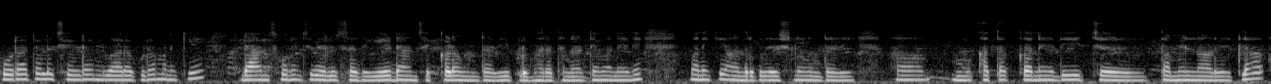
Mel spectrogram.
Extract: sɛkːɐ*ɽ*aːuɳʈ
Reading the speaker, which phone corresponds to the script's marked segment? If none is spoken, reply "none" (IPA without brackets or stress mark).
ɽ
